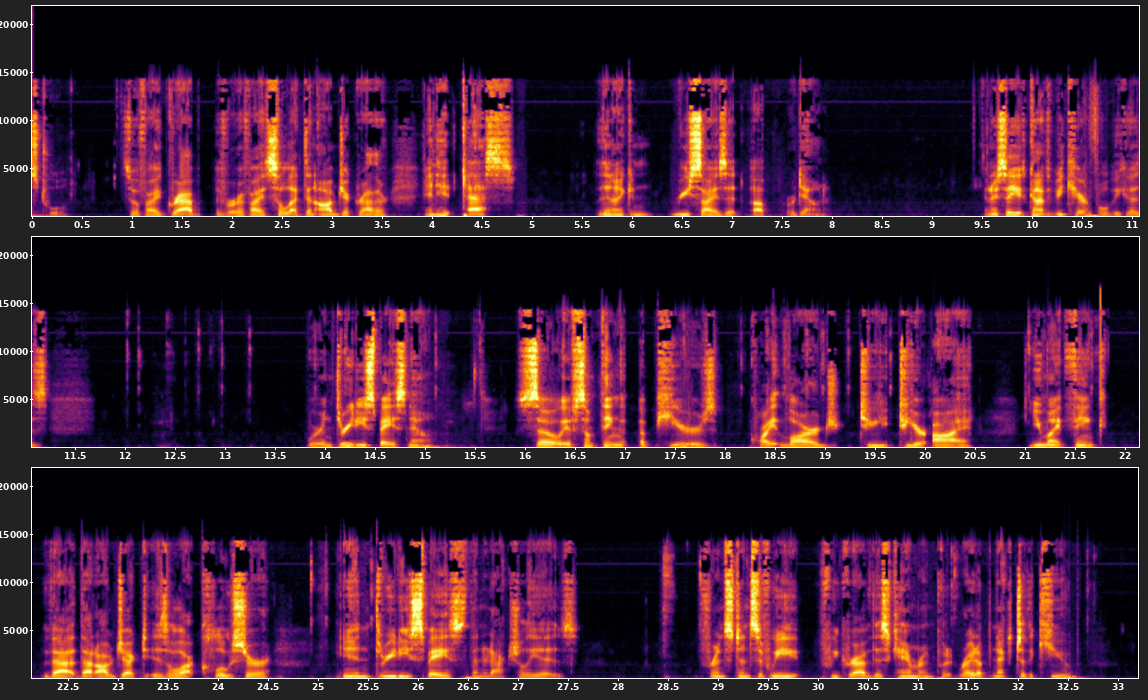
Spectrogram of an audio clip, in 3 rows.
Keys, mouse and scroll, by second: 3.1 right click, 3.6 right click, 5.1 s, 13.0 click, 13.6 middle click, 14.1 middle click, 15.1 middle click, 16.9 right click, 18.8 middle click, 19.3 middle click, 19.7 middle click, 20.1 middle click, 20.9-21.9 scroll up 4, 21.9 middle click, 21.9 scroll up 1, 22.9 scroll down 2, 24.6-24.9 scroll up 1, 25.0-25.8 scroll down 4, 25.8 middle click, 26.2 middle click, 26.7 middle click, 27.7 middle click, 29.7 middle click, 30.1-30.9 scroll down 1, 30.9 g, 32.2 click, 32.7 middle click.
